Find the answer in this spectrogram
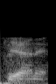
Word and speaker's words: Bozanic: Is it Bozanic? Bozanic. It's Bozanic.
